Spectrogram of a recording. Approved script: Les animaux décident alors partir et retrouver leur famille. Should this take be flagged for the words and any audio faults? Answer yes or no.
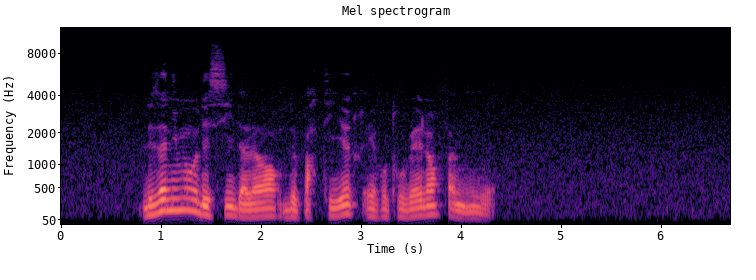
yes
